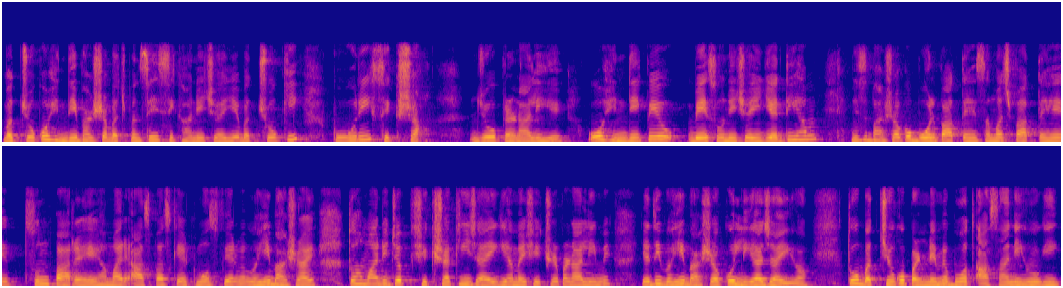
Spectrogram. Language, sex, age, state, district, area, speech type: Hindi, female, 18-30, Madhya Pradesh, Ujjain, urban, spontaneous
